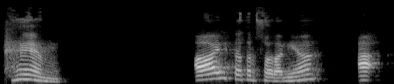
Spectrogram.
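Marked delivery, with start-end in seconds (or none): 0.0-0.6 "hand" with an open A as in cat; teacher's model "hand", English vowel. Shown as a demonstration. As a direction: say "hand" as haend. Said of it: "Nggak ada hand".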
